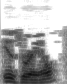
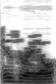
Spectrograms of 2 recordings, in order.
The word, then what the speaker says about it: Israel: it is significant that they separate the name Israel into three syllables Israel with dashes it stands for Isis ra who is represented as Osiris and l l means god the hitherto rejected reverse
